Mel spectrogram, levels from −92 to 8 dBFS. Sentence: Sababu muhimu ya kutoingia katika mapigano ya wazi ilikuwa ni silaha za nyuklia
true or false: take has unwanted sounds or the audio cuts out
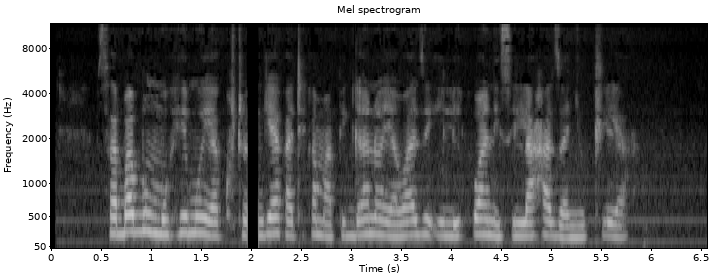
true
